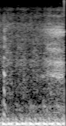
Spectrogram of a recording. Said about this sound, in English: That engine might be knocking. It's got a pretty loud noise going on.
